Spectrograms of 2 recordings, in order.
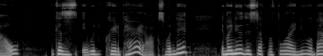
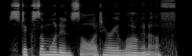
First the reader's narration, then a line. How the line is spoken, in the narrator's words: Mick says grimly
